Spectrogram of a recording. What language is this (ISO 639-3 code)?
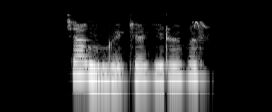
kln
